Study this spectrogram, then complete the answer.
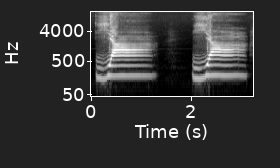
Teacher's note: please note in this compound final the a is much longer and louder than the e sound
